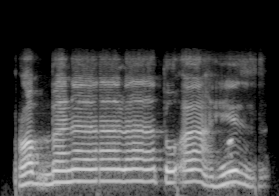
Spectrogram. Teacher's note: Khidna diseret. Rokhwa itu diseret keluar.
